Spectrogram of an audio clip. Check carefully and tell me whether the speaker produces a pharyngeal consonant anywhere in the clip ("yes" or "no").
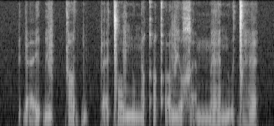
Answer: no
